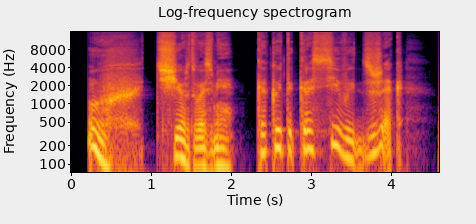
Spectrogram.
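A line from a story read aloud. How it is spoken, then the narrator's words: Breathed into ear. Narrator (Russian): выдохнул он ему на ухо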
